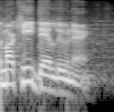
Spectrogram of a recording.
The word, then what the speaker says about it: Marquis de Lune: Are they the De La Lune or De Lune? Like, what are they? – I looked up how to actually pronounce it out. It's the Marquis de Lune.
